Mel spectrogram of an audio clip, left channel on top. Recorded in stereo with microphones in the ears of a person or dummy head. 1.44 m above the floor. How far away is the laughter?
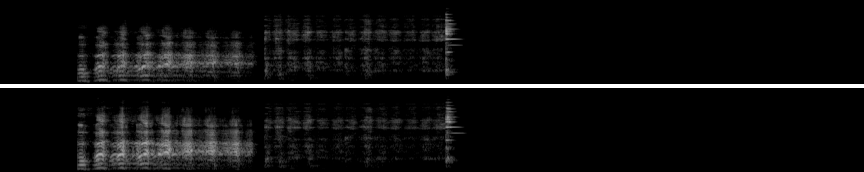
About 2.5 m.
